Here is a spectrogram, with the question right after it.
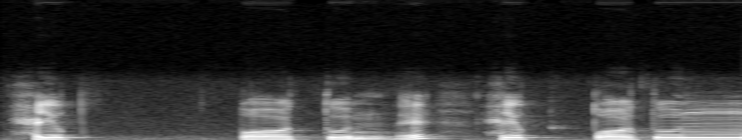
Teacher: Di sini hati-hati sebab ta tebal, tun nipis, jadi kita kena agihkan ketebalan dan kenipisan mereka dengan berhati-hati.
